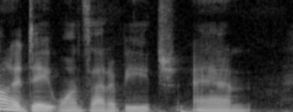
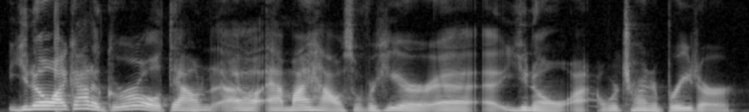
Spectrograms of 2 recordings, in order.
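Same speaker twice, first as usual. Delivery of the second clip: lightly voiced pushy stranger, starting loud; imitated dog breeder; 2 semitones higher, 7 dB louder than usual. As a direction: pitch a shady offer to a dog walker. Imitates pit bull breeder stranger.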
